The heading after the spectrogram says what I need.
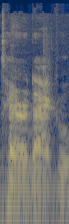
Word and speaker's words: Pterodactyl: And then you have Terrador, because the P is silent. You know, like Pterodactyl was just Terrador.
